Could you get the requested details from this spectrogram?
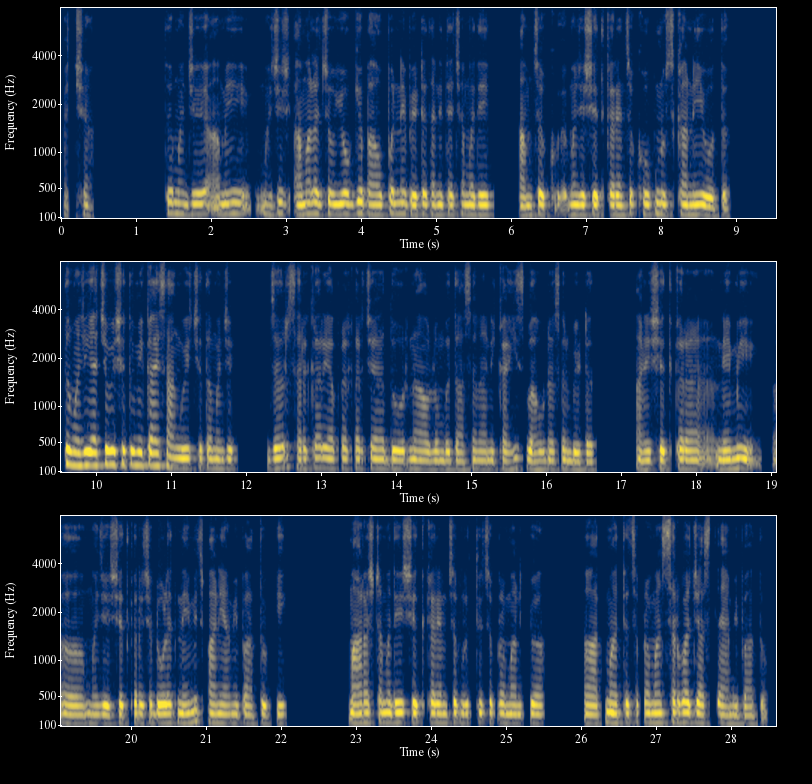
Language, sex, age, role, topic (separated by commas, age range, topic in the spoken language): Marathi, male, 35-39, host, शेतातल्या कामातून तुला कोणती जीवनशिक्षा मिळाली?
